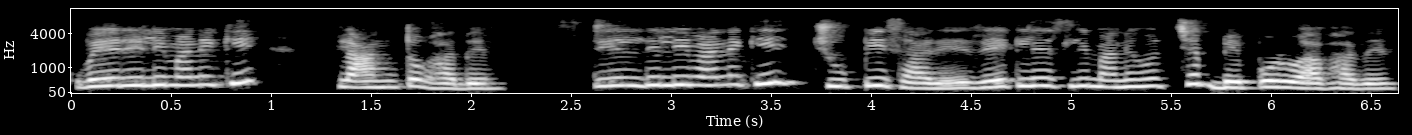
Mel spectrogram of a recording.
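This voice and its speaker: A high-pitched woman teaches exam spelling. She spells each word out letter by letter and mixes English into the lesson. The recording is dull and lo-fi. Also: lively intonation, brisk. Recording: dull lo-fi audio.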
